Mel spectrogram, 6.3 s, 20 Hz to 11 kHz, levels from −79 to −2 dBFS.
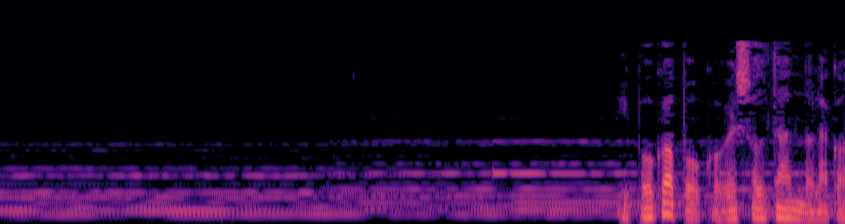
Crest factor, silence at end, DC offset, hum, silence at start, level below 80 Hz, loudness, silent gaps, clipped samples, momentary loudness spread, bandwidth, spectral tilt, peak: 24 dB; 0 s; under 0.1%; none; 0 s; -50 dBFS; -33 LUFS; none; under 0.1%; 19 LU; 6.4 kHz; -5 dB/octave; -12 dBFS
